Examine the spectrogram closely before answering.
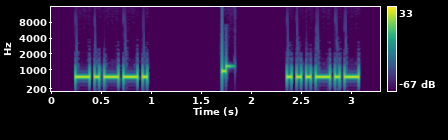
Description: Morse code, heard as a keyed tone, about 25 wpm, 700 Hz. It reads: <KN> <SK>
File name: Single Punctuation-Prosign - Rapid-Fire - 25wpm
